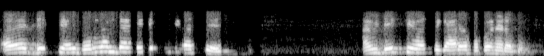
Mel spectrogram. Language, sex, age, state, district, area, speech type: Bengali, male, 18-30, West Bengal, Darjeeling, urban, conversation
